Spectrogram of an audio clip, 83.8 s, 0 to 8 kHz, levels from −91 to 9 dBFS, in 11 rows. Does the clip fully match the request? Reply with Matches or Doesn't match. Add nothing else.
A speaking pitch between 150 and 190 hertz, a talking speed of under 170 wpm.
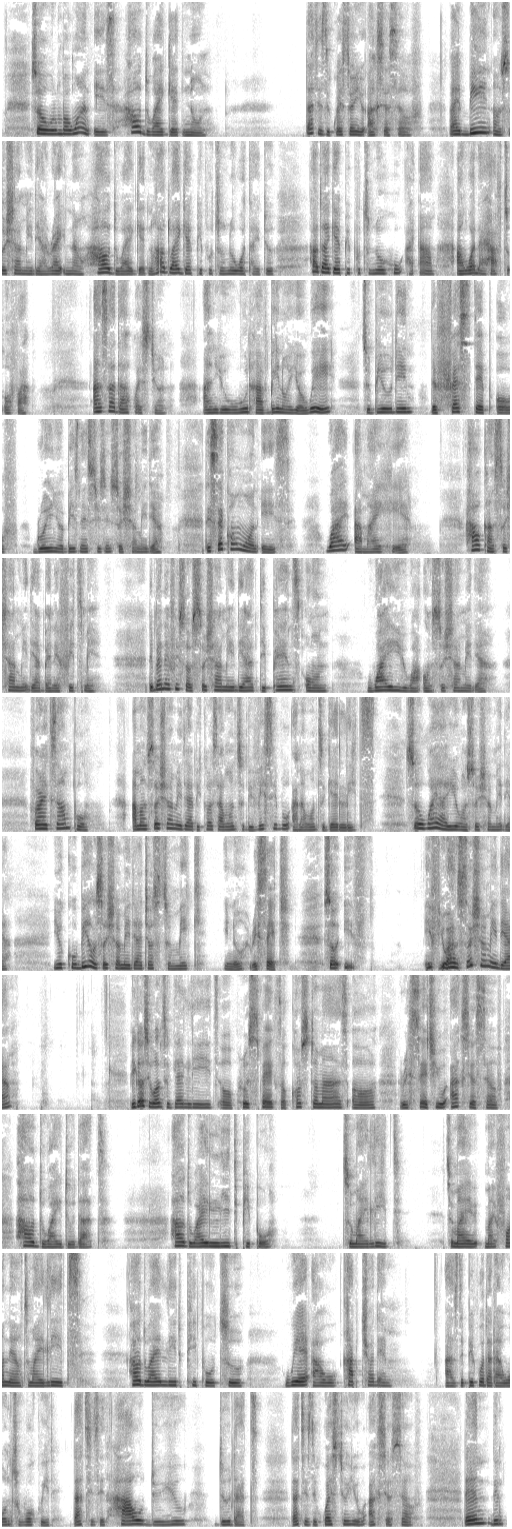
Matches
